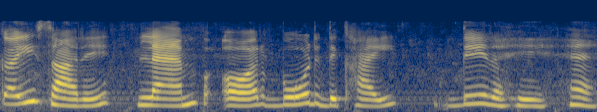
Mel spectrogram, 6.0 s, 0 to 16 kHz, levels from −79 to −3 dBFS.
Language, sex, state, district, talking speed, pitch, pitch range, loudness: Hindi, female, Madhya Pradesh, Dhar, 90 wpm, 235 Hz, 220-270 Hz, -15 LUFS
